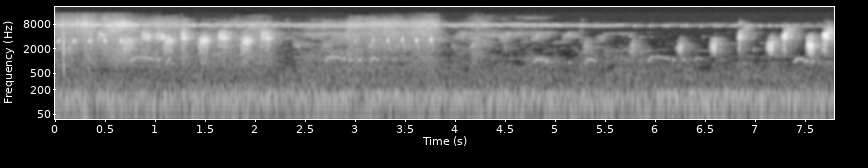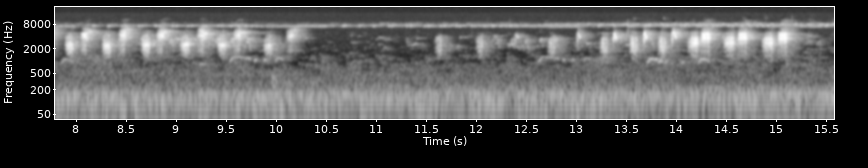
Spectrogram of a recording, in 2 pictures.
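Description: Small birds chirping in quick runs of short, high notes, busiest in the middle and again near the end, over a steady high-pitched insect drone.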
